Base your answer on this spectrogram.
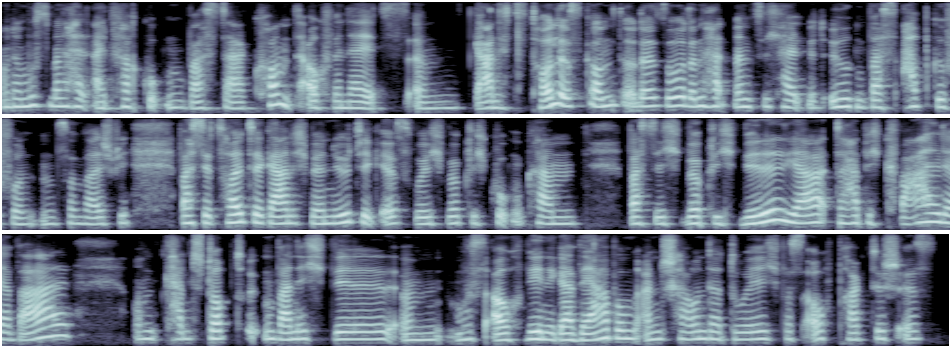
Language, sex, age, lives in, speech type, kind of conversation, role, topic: German, female, 40-44, Germany, conversation, podcast, guest, Wie hat Streaming das Fernsehen deiner Meinung nach verändert?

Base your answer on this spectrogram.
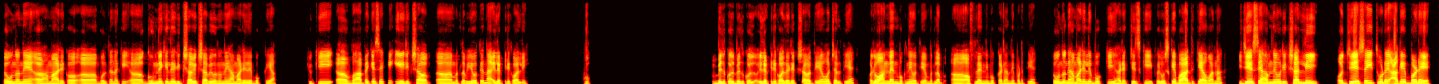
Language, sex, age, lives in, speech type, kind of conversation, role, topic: Hindi, male, 25-29, India, conversation, podcast, guest, Travel ke dauran kya kabhi kisi local ne tumhari madad bilkul family ki tarah ki, aur woh experience kaisa tha?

